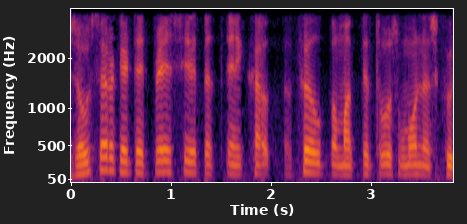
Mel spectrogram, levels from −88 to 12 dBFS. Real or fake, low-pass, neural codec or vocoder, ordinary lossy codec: fake; 3.6 kHz; codec, 16 kHz in and 24 kHz out, 0.6 kbps, FocalCodec, streaming, 2048 codes; AAC, 32 kbps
